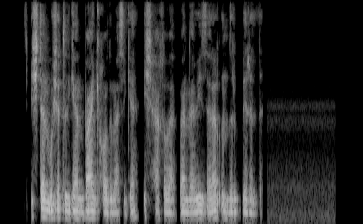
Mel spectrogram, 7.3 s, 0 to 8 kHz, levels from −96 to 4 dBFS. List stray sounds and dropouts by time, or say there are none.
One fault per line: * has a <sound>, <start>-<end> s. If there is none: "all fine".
all fine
